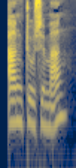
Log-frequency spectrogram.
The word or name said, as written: endossement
